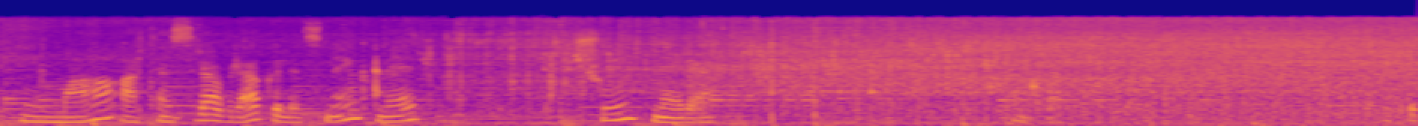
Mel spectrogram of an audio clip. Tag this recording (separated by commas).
Frying (food), Music, Speech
